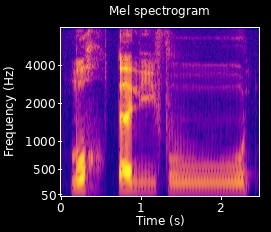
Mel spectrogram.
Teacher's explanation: So the kha top of the throat and clear. مختلفون. Sounds a bit like telephone.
